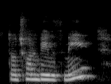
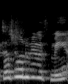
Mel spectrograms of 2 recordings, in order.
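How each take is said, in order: First: It sounds confused and questioning. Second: It sounds flirty and playful.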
